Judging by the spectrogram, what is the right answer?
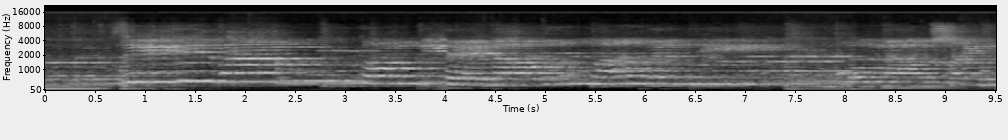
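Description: Music with sung voices holding long melodic notes over a slow bass line.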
